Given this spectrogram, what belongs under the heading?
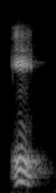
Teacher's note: A is in a somewhat upper mid level inside the mouth.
